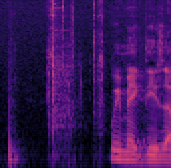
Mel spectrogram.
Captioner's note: metal clattering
